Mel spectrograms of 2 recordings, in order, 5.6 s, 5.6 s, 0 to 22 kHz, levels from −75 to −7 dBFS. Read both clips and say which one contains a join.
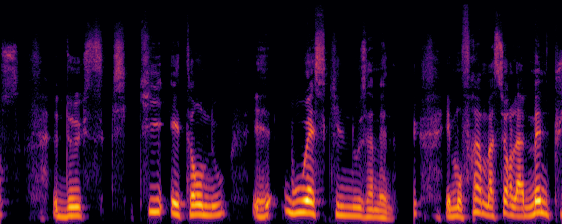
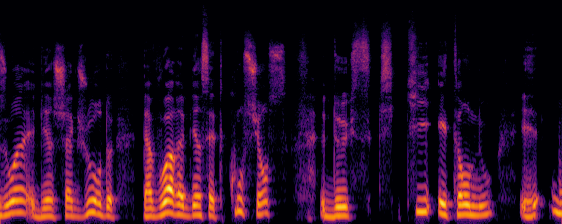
first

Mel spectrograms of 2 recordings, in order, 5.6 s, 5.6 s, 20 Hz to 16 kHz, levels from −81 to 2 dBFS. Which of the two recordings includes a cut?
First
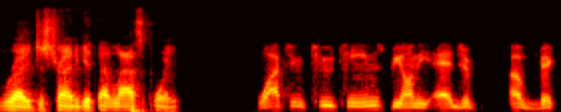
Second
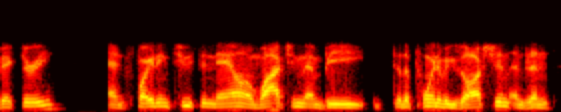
first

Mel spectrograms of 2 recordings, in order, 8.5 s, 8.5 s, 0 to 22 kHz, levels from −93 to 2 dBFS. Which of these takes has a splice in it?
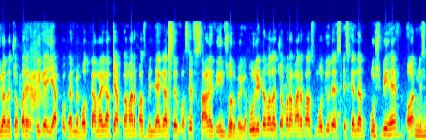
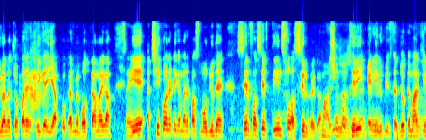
first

